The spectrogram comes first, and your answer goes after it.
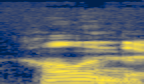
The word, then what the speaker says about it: Hollander: Was it Hollander or Hollanday? I'm not too sure what way he'd prefer it pronounced. I've only ever heard it as Hollander. Hollander, yeah.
